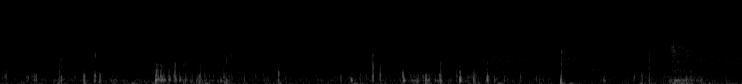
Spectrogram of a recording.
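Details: Stomach growling after overeating: irregular low gurgles, pops and rumbles from the belly, active bowel sounds after a large meal.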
